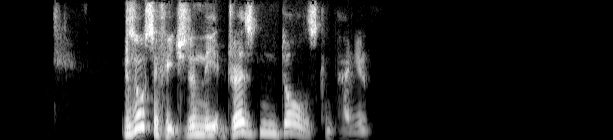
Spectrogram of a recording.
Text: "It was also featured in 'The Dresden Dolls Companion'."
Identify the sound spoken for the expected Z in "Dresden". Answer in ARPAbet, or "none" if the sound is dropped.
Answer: Z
